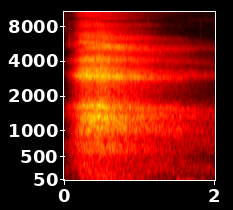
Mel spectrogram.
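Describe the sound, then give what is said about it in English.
A single deep breath during a guided relaxation exercise: a soft, airy rush that swells quickly, then tapers slowly over about two seconds, quiet and alone. “Deep, full breath in through the nose, out through the mouth.”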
